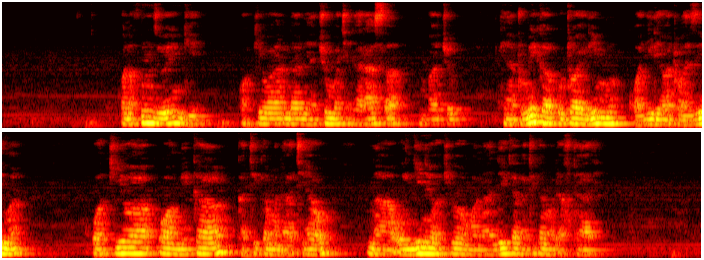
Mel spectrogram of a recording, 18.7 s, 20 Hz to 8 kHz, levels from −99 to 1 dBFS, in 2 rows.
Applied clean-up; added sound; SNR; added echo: none; none; none; reverberation time 0.5 s.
